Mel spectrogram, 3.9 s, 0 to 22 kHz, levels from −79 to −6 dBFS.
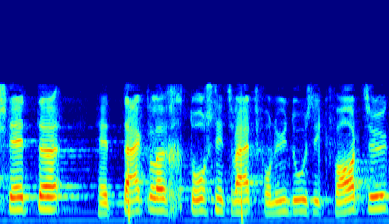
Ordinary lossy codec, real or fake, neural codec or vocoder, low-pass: MP3, 32 kbps; real; none; 5.4 kHz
